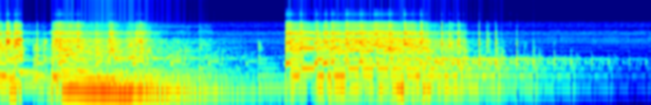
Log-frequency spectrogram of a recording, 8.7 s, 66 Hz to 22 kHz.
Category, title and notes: Instrument samples > String
Combination of notes "High-gain electric guitar lead tone from Amplitube 5, featuring a British Lead S100 (Marshall JCM800-style) amp. Includes noise gate, overdrive, modulation, delay, and reverb for sustained, aggressive sound. Perfect for heavy rock and metal solos. Clean output from Amplitube."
